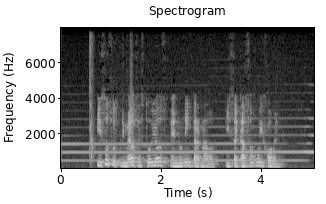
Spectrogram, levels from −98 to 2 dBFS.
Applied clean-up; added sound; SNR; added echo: none; Wind instrument, woodwind instrument + Clapping; 11 dB; none.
